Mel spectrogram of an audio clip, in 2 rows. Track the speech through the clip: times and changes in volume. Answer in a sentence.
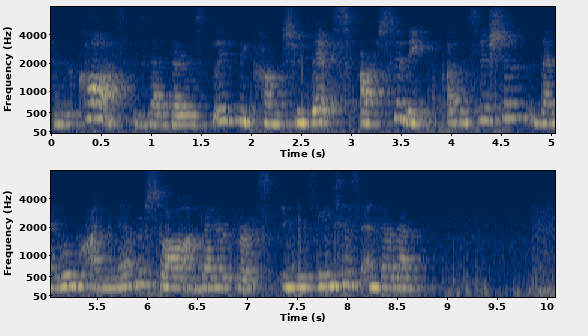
The speech can be heard from 0.0 to 8.7 s, at a steady volume.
